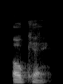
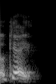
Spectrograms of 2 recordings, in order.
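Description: First: Soft, defeated okay; quiet resigned okay; tearful okay. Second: Okay tossed off high; higher, upbeat okay; brisk okay. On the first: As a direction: give in quietly, near tears. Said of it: "one tear came down my cheek". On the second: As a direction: snap back to business. Retold reply to rabbis. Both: Retold or imitated.

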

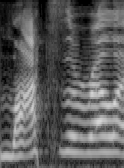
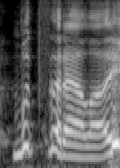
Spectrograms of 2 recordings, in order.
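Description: First: "Mozzarella" higher, with open "mots"; waitress's pronunciation. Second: "Mozzarella" as "moots", with tapped consonants; Italian-American pronunciation. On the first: Showing cohost how waitress said it, "Mozzarella" as mots-a-rella. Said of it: "How did she say it?". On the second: Own Italian version against the waitress's, "Mozzarella" as moots-a-della. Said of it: "it's like that Italian". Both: Retold or imitated.

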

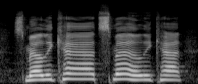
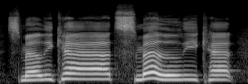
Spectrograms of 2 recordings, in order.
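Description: First: High sung phrase at an even pace; singing Stephanie. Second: High, slow, drawn-out sung correction; singing Phoebe. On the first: Student learning Smelly Cat from Phoebe, sung high. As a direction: sing it simply, pitched up. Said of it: "teaching Stephanie how to play Smelly Cat". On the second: Teacher correcting Stephanie's singing, slow and drawn-out. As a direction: sing it stretched out, long on each word. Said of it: "No, no, no, I'm sorry, it's". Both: Retold or imitated.

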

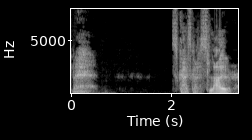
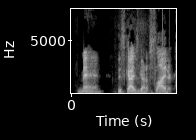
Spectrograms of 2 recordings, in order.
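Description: First: Imitating a teammate's Italian-accented English. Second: Put-on higher retelling of the teammate's line, accent mostly dropped; teammate quoted incredulously. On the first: Teammate to the narrator at the water cooler, in an Italian accent. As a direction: put on a light Italian accent. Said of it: "in, like, this Italian accent". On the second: Irritated player relaying his teammate's remark, in higher-pitched disbelief. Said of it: "I've got a guy who's, like, telling me".

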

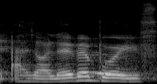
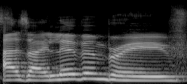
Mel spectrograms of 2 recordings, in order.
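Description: First: Lower, slow mock Cockney line; bad Cockney impression. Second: Imitating Lin-Manuel's bad Cockney, slow; slow mock Cockney drawl, hammed up; bad Cockney impression. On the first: Cohost echoes the trailer line in low mock Cockney. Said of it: "he sounds terrible". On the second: Friends mocking a movie trailer line, hammed-up slow Cockney. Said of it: "he's like".

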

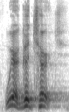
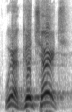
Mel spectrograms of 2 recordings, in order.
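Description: First: Chuckling through a smug claim; laughing boast. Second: Louder, proud claim of a good church; boastful churchgoer. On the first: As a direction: laugh it off, half mocking. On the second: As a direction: announce it like a smug elder. Preacher voices a smug churchgoer. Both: Retold or imitated.

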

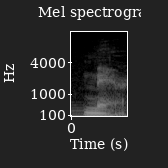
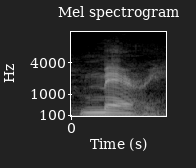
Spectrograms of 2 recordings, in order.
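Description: First: Quieter repeat of the name; hushed repeat of the name; soft echo. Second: Soft, low calling of her name; tender, lowered voice calling her name. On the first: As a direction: let the name land softly. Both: Acted. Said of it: "put a particular tone to it".

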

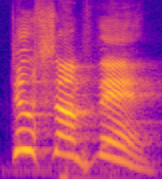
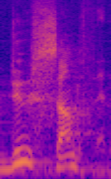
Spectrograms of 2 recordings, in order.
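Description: First: Shouted high and hard; loud and high. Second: Said in the usual way. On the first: Shown as a demonstration. Neighbor yelling the phrase at the next person. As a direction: bark it out as a command. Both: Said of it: "don't tell him like that".

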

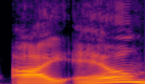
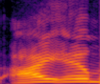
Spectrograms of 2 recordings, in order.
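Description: First: Said in the usual way. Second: "I am" punched higher and louder; stress on I AM. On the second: Shown as a demonstration. Preacher landing "I am" for the congregation, stressed high and loud. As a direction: hit "I am" hard, up and loud. Stressing the divine name phrase.

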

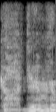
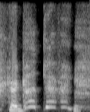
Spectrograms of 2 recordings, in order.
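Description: First: Said in the usual way. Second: Squeaky, much higher mock curse, falling off; hammed-up exasperated impression; Tommy fed up. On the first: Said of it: "Just like". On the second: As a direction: parody a worn-out man swearing at everyone. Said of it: "And he's just like".

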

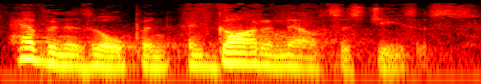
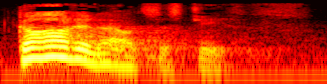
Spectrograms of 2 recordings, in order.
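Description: First: Said in the usual way. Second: God announces Jesus slow and louder, GOD stressed; emphatic repeat. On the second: Acted. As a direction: hammer home "God announces Jesus" slowly. Preacher repeats key phrase.

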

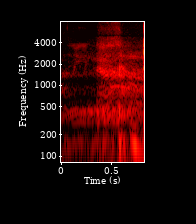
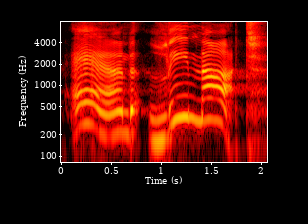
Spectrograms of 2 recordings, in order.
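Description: First: Whispered lean not. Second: And lean not, drawn out very slowly; slow stressed lean not. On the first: Pastor to congregation, whispering lean not. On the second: Pastor to congregation, slowly stretching lean not. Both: Shown as a demonstration. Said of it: "Everybody say".

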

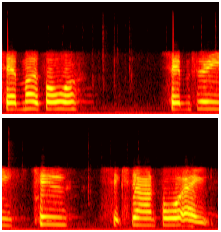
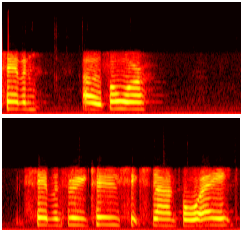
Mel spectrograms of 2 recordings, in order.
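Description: Both takes have the same delivery.

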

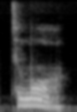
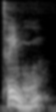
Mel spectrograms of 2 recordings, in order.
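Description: First: "Tamor" with a firm, louder second syllable, falling; stress on second syllable. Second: "Tamor?" questioned, weight on the first syllable; stress on first syllable. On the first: Professor corrects Rosa on the dog's name, stressing the second syllable of "Tamor". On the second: Rosa checks the dog's name, stressing the first syllable of "Tamor". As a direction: mispronounce "Tamor" by stressing its opening syllable, second one weak. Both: A narrator's reading. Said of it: "Emphasis on the second syllable".

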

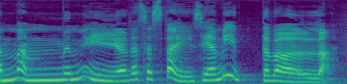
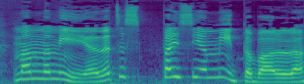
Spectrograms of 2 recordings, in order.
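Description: First: Slow mock Italian accent, her own variation. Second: Hammed-up Italian accent, slow and louder. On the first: Showing her own variation, slow mock Italian accent. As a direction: stretch mia and meatball out, Italian style. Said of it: "different variations, different tones". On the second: Teaching listeners the phrase, mock Italian accent. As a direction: drag out spicy meatball like a stage Italian. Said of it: "my Italian accent". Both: Shown as a demonstration.

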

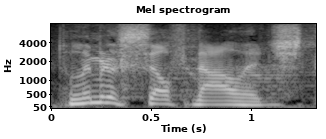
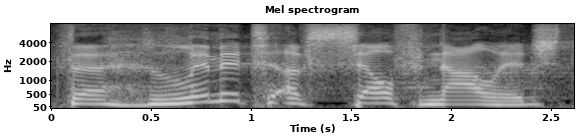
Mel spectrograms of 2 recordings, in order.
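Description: First: Said in the usual way. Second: Slow, weighted title read, stress on limit; a slow, deliberate title announcement; announcing the title. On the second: Shown as a demonstration. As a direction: lean into "limit" and draw the phrase out slowly. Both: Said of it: "is our working title today".

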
